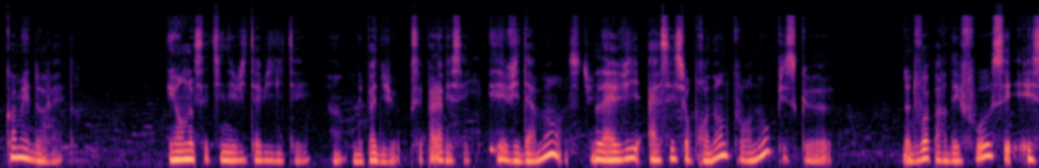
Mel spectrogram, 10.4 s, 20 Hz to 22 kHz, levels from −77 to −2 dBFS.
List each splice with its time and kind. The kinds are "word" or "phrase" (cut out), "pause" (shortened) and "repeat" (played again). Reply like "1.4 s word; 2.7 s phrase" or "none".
1.9 s phrase; 4.1 s word; 4.4 s word; 4.8 s pause; 5.9 s word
